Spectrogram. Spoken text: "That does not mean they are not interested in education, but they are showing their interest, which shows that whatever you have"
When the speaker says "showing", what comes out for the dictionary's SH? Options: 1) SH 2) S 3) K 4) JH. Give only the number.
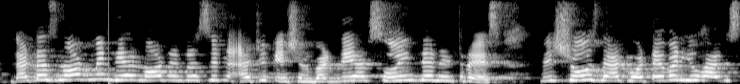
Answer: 2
